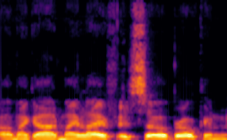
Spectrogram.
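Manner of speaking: put-on flat monotone voice. Imitating a game heroine who speaks flatly: imitating a monotone Samus. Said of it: "she's, like, monotone".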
